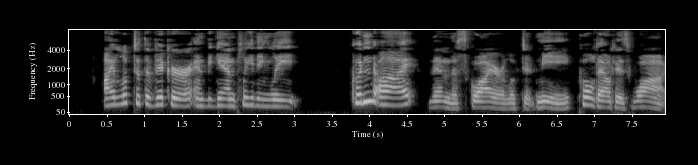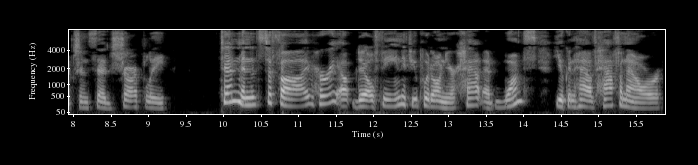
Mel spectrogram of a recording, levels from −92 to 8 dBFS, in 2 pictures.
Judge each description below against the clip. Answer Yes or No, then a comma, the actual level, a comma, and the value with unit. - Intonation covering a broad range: Yes, wide, 5.9 semitones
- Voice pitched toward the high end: Yes, high, 195 Hz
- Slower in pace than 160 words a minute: No, average, 170 wpm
